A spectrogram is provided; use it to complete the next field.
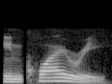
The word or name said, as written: inquiry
